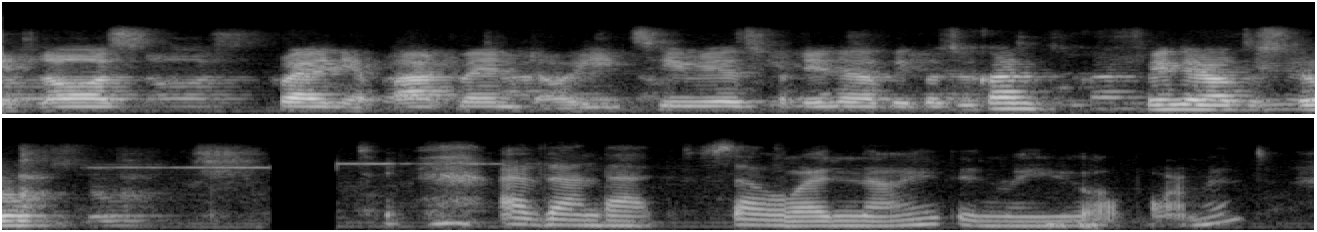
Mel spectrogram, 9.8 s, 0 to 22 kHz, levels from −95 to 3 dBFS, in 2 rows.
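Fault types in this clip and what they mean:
echo with no canceller: The far end's loudspeaker feeds back into its microphone and nothing strips it out, so every phrase of this speech returns roughly 0.4 s later as a thinner copy sitting about 17 dB below the talker throughout the clip.
playback stall: The player's output went silent from 5.92 s to 6.18 s, a gap of about 250 ms, most likely because its buffer ran dry or its thread was held up, so the speech halts mid-flow before resuming.
catch-up at higher speed: Having fallen behind during the stall, the player resamples its backlog to play it 1.15 times faster from 6.18 s to 7.86 s, lifting the voice about two semitones in pitch before speed and pitch settle back to normal.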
